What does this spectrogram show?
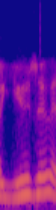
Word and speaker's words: yuzu: for our listeners yeah so Yuzu is y u z u okay just like it sounds and I found that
